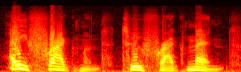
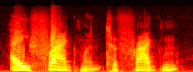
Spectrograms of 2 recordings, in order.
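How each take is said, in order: No difference in how they are said.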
